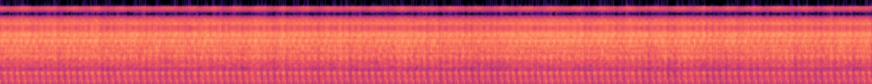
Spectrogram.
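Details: Small water-pump rig engine, cold start with choke on, after fitting an exhaust tip: steady idle with a throaty chuff about three times a second and a hissy edge. Owner suspects a head gasket leak, smoke from the head.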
